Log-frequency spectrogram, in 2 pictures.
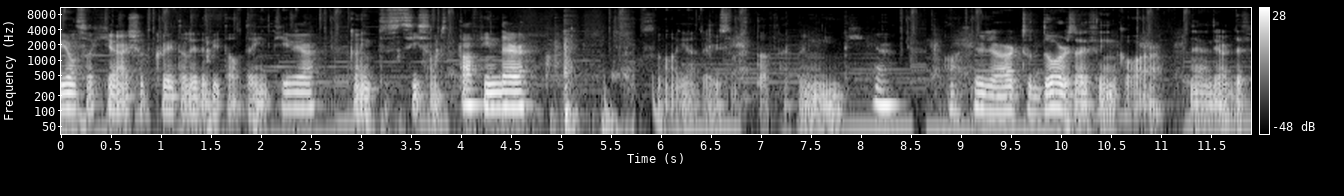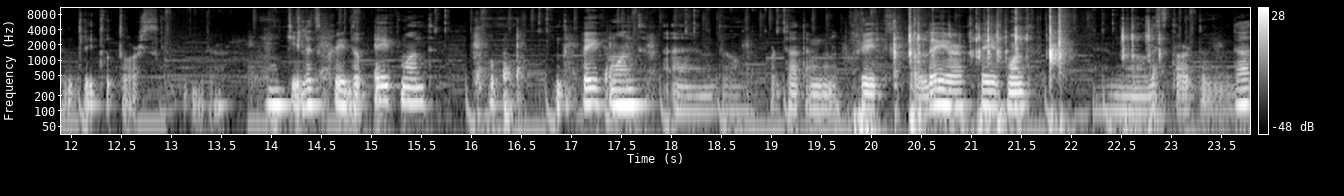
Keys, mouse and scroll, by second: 1.3 F3, 3.2 F3, 3.7 F3, 7.2 scroll down 1, 7.6 right click, 15.7 click, 16.7 click, 18.1 click, 19.1 click, 20.1-23.2 typing, 22.3 click.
